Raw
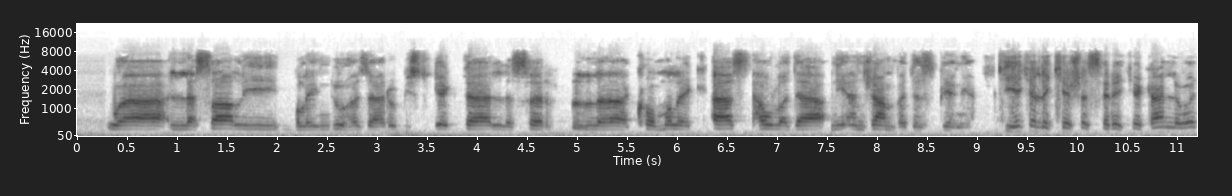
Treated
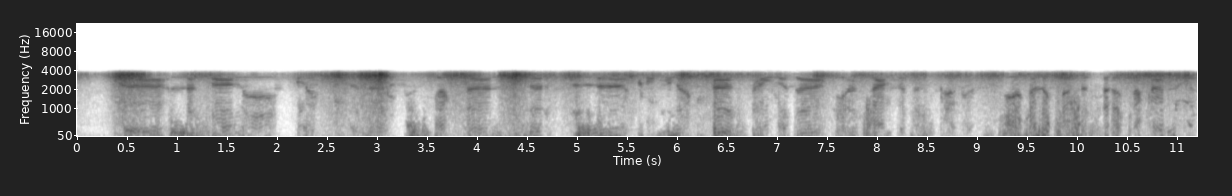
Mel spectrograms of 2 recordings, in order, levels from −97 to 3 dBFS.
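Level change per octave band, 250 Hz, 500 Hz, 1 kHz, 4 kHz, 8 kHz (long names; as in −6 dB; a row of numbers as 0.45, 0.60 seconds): −2.5 dB, −18.5 dB, −16.5 dB, +7.5 dB, below −40 dB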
